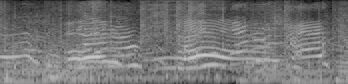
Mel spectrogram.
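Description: Several high-pitched young girls' voices squealing and cooing without words, over background music with sustained low notes.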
